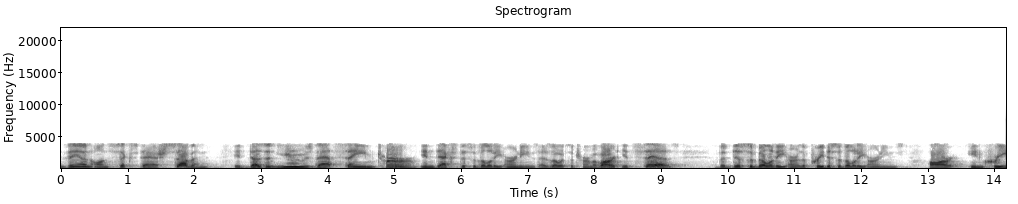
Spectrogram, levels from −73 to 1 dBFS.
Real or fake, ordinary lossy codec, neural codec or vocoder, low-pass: fake; AAC, 16 kbps; codec, 24 kHz, 3.1 kbps, DualCodec; 7.2 kHz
